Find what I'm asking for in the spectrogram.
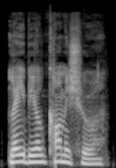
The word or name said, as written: labial commissure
